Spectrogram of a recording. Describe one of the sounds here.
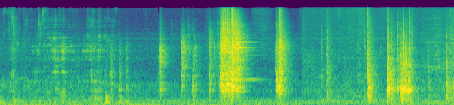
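A coffee machine whirs and hisses in short bursts.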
